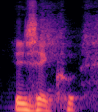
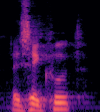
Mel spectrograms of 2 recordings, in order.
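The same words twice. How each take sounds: First: States the word firmly with a falling tune on "coot"; settled fall. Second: Asks the word back with a rising question tune, "coot?"; unsure whether "coot" is the right word, rising on "coot"; questioning rise. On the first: Lecturer confirms his word to the audience, with a falling tune. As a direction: confirms "coot" flatly, closing it down. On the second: Lecturer checks a word with the audience, with a questioning rise. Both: Real, not acted.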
